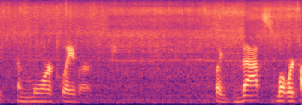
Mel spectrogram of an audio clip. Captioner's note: meat sizzling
